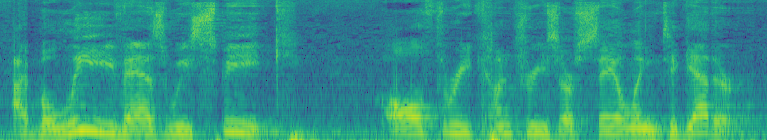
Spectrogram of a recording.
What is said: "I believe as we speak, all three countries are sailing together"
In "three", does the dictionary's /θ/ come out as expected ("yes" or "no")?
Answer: yes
